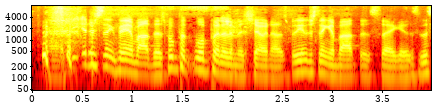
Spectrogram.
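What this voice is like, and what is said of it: Usual voice. Nothing is said of it.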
